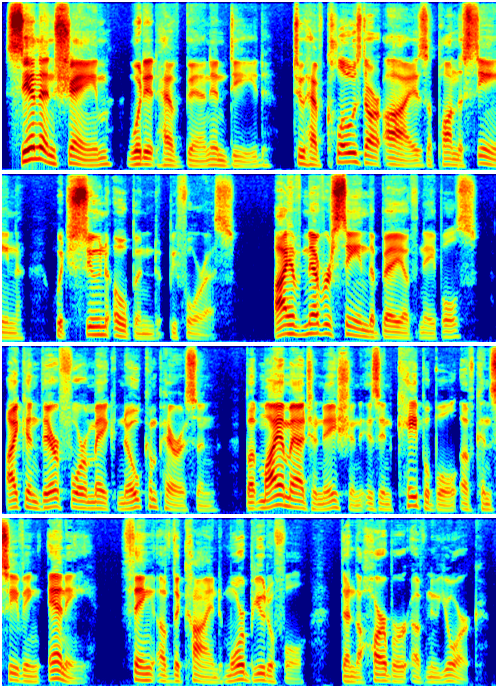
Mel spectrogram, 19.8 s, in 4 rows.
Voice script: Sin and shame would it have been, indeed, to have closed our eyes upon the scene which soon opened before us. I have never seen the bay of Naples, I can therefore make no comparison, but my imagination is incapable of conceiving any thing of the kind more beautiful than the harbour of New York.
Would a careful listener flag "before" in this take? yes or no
no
